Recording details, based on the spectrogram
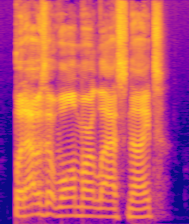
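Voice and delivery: ordinary talk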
